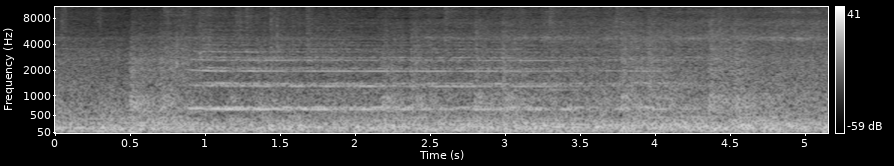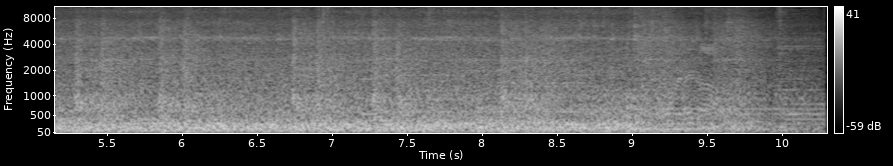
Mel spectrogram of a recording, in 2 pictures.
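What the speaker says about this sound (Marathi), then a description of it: "एक्झॅक्टली सुटलेली आपली ट्रेन दिवा सावंतवाडी एक्सप्रेस" The Diva Sawantwadi Express (10105) on the Konkan Railway rumbles along steadily from on board, with loud continuous wheel and carriage noise and a sustained horn-like tone, easing off slightly at the end.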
